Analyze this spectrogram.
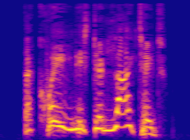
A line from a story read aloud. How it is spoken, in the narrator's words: shouted Korovyov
